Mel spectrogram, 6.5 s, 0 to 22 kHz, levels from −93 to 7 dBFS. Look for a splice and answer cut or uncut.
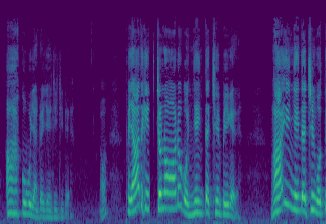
cut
